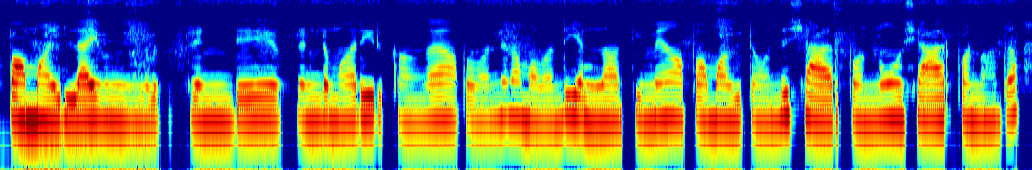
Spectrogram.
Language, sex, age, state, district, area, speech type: Tamil, female, 18-30, Tamil Nadu, Coimbatore, rural, spontaneous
